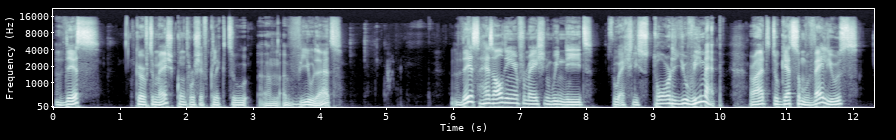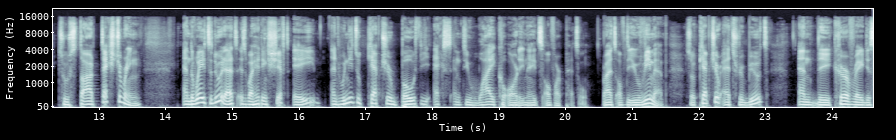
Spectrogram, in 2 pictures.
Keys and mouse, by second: 0.3 shift+click, 1.2 shift+click, 1.9 shift+click, 4.4 click, 4.7-5.0 shift+middle drag, 5.2 shift+middle drag, 6.1 shift+middle drag, 8.0-8.6 drag, 9.2 click, 10.6 shift+middle drag, 10.9 middle click, 11.7 middle drag, 13.2 middle drag, 14.6 shift+middle click, 15.1 shift+a.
